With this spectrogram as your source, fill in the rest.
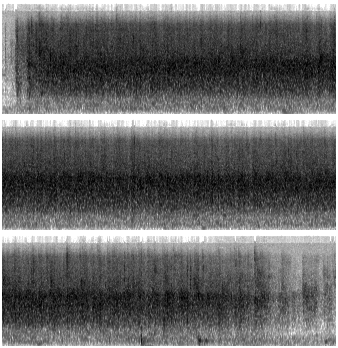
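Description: Sustained audience applause fills the room after a lecture on the history of Tlatelolco, a dense, steady clapping that holds strong for most of the stretch before tapering off near the end.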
